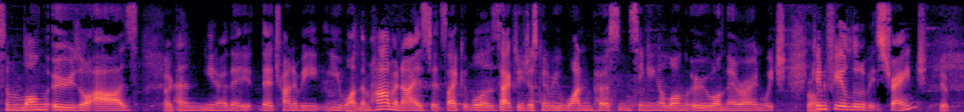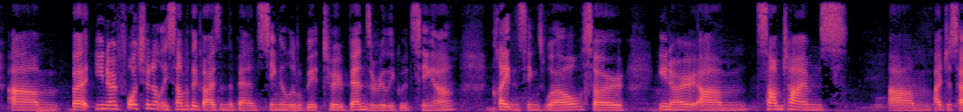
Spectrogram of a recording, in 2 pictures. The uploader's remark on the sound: This conversation was recorded 09/01/2024 at Starfish Club Clovelly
